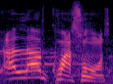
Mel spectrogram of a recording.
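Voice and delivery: croissants said kwa-sahn, French style, no r; mock French croissants. Shown as a demonstration. Pastor jokingly saying croissants the French way. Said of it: "I say it like that 'cause I'm French".

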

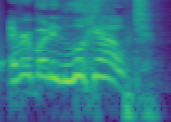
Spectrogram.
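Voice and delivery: high-pitched shouted warning. Acted. Player's character warns the party of a falling rock, shouting. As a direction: shout it out to alert everybody. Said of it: "And I shout".

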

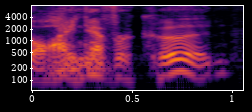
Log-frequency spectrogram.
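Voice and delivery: put-on meek, self-effacing voice; imitated humble reluctance, voice held back; mock humility. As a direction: act out false modesty, demurring piously. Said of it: "False humility says".

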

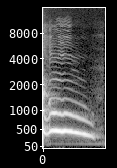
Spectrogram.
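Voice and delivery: loud, high signal call; hooting holler. Shown as a demonstration. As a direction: hoot it out long and high. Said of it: "hooting and hollering".

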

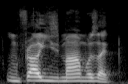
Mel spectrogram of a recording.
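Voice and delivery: ordinary delivery

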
